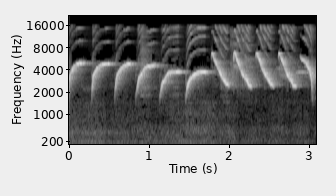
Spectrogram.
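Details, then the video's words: Canary song used to spur other canaries to sing: five rising whistled notes about three per second, then a series of fast downslurred whistles. "KENARI GACOR CENGKOK ISTIMEWA #235 || VOICE OF CANARY"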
